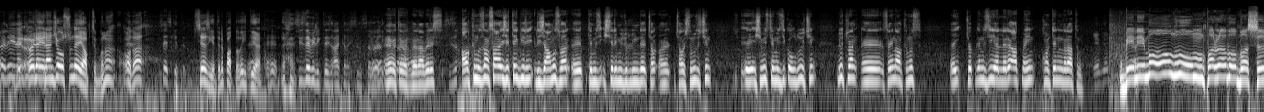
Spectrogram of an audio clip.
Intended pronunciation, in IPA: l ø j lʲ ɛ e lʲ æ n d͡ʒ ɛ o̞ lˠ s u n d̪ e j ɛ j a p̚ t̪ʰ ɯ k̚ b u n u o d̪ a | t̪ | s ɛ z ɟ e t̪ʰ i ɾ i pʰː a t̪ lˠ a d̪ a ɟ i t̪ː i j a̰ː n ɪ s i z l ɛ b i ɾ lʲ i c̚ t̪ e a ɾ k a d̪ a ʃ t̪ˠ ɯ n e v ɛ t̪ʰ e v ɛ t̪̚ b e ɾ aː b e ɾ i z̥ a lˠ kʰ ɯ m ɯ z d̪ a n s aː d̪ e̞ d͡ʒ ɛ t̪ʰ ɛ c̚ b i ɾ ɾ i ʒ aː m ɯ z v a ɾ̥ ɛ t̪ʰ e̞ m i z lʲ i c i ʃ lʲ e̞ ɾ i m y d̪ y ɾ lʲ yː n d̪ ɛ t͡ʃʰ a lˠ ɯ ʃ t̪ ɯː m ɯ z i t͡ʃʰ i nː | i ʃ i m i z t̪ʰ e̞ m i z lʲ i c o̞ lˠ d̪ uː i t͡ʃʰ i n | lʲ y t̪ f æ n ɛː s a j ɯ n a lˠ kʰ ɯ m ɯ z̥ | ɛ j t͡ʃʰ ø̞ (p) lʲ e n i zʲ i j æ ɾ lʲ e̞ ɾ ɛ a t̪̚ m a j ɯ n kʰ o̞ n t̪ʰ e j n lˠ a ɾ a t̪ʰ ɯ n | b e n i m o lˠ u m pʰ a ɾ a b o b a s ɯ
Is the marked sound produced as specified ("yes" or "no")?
yes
